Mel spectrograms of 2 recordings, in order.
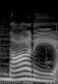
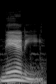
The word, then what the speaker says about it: Nani: So, like, it's not pronounced Nanny. It's Nani.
